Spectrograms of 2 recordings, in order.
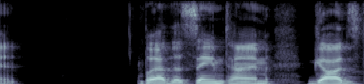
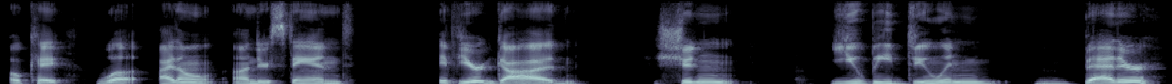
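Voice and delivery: higher, slow, halting challenge; doubtful questioning; 5 semitones higher, slower than usual. Acted. Young Ryan questions God's competence, slow rising doubt. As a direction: spell the doubt out slowly, climbing at the end.

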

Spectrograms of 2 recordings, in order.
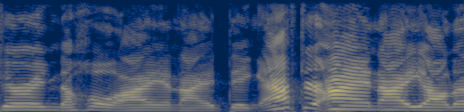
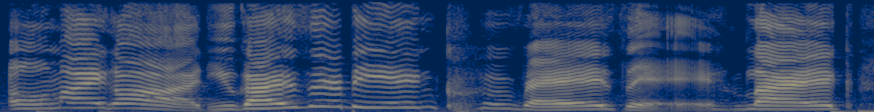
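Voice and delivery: mock scandalized girls; 4 semitones higher than usual. Imitating two girls appalled at the crowd, mock scandalized. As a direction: stretch the words in exaggerated disbelief.

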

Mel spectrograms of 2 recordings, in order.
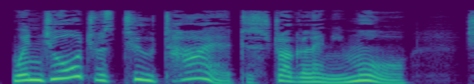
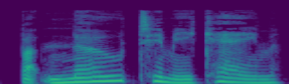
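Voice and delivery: ordinary delivery, nothing marked

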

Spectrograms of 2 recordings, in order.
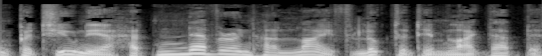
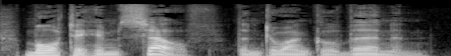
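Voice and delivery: ordinary delivery, nothing marked

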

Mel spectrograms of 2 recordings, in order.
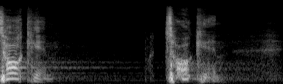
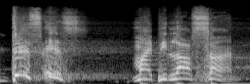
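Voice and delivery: high, loud proclamation from heaven; booming pulpit rendering of God; 6 semitones higher, 4 dB louder than usual. Acted. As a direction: declare it as God's commanding voice. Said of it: "And a voice came".

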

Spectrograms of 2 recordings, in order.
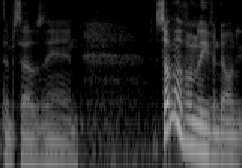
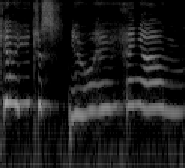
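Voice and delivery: very high put-on girl voice; light high-pitched girlish impression; girl's voice. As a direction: imitate a decoy girl, casual and high. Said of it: "the girl was like".

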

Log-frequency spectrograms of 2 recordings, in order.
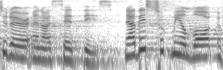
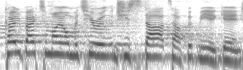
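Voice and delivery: ordinary delivery

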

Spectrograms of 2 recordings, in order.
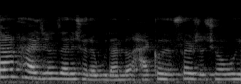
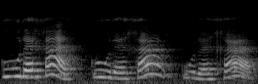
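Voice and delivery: raised, rhythmic crowd chant, easing off; mock crowd chant, higher and louder at first; crowd calling out; 6 semitones higher, 3 dB louder, slower than usual. A narrator's reading. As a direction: call the word out like cheering spectators.

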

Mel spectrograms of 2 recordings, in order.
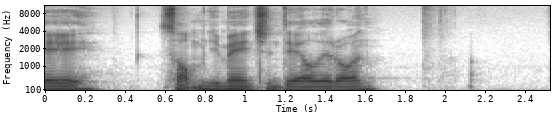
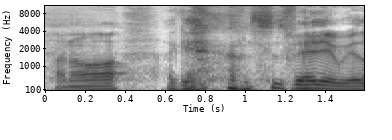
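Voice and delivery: ordinary talk, nothing marked

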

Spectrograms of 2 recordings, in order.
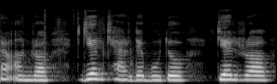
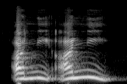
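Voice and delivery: urgent call; 5 semitones higher, 5 dB louder than usual. Acted. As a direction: call his name loud and high, pressing. Yamaq bursts in calling. (صدا زدن بلند و فوری)

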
